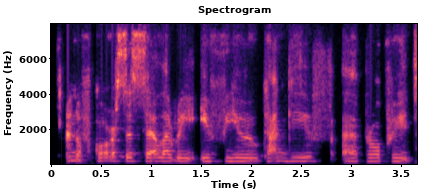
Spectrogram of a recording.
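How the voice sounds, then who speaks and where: Somewhat breathy and monotone, a woman speaks at a medium pitch and a fairly slow pace with flat intonation. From Russia. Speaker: professor. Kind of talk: conference talk.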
